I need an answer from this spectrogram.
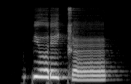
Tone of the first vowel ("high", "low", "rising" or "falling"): high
